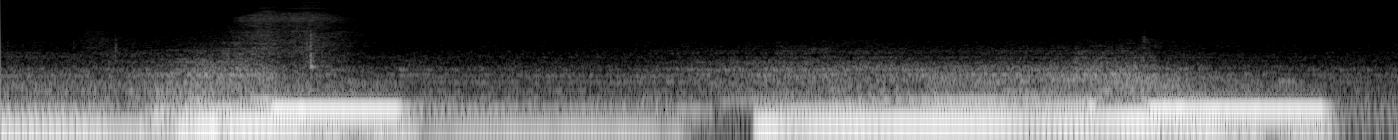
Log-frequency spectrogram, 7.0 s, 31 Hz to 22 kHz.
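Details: 2012 Vauxhall/Opel Insignia 2.0 CDTI diesel: low droning buzz coming and going over the engine rumble, traced to the turbo wastegate actuator vacuum hose (part 55587330), replaced to fix: turbo wastegate vacuum hose buzzing.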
